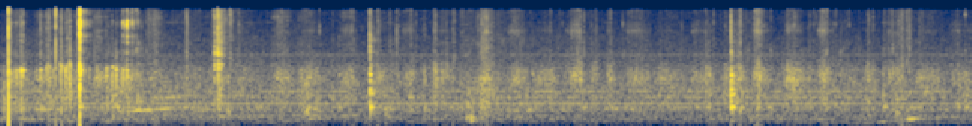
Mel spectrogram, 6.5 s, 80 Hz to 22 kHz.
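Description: Faint scattered clicks and light scrapes of small plastic parts being handled: black plastic header pin strips pressed into slots in a 3D-printed plastic frame.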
